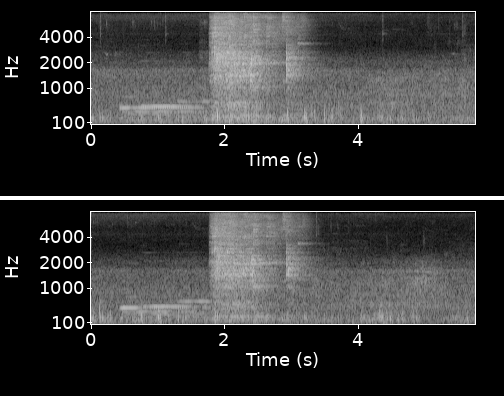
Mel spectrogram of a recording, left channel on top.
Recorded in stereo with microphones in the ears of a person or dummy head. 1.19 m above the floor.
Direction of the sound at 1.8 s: 15° left (ahead or behind).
